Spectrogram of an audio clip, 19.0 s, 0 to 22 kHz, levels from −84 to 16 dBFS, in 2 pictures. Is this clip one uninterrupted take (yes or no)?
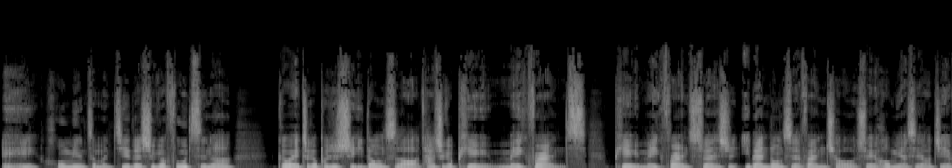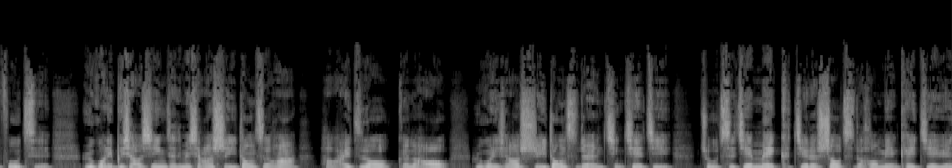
yes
